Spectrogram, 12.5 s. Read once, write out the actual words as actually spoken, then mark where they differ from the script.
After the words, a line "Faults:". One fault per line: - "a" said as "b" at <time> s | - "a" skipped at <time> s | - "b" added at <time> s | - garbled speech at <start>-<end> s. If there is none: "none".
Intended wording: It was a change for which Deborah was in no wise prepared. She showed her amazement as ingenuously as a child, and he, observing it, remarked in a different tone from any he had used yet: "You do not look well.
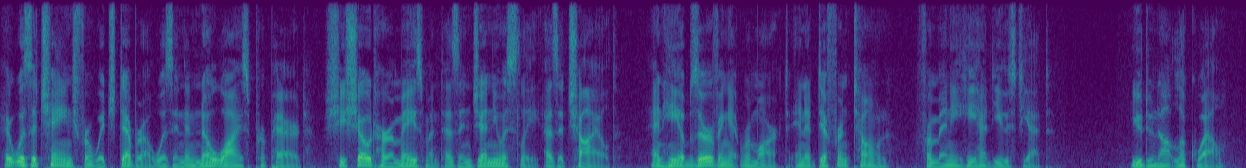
It was a change for which Deborah was in in no wise prepared. She showed her amazement as ingenuously as a child, and he, observing it, remarked in a different tone from any he had used yet: "You do not look well.
Faults:
- "in" added at 1.8 s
